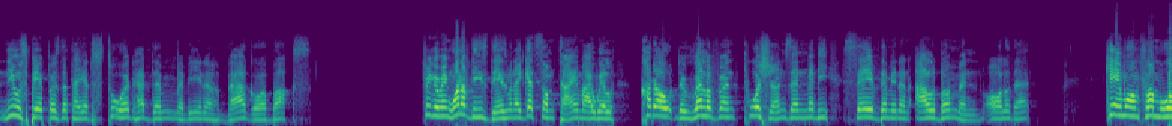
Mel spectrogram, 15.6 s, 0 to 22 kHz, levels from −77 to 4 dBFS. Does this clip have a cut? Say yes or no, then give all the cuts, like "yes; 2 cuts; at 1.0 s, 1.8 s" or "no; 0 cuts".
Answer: no; 0 cuts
